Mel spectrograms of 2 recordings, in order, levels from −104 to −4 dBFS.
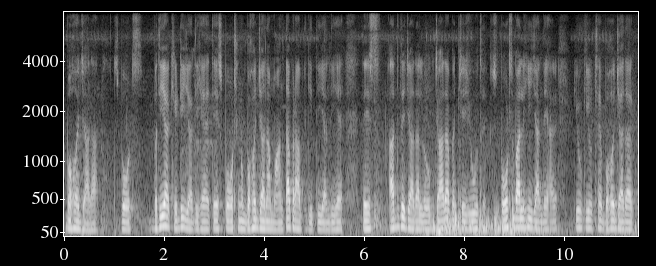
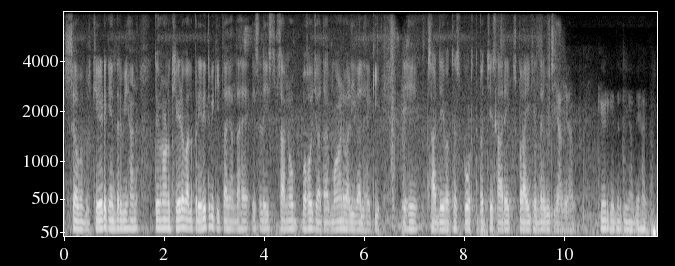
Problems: none marked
